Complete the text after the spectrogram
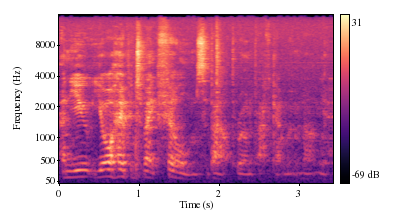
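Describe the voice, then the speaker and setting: A host conducts an interview, guiding the guest along with brief questions and frequent acknowledgements. The voice sits at a moderate pitch and is recorded from a distance in a large, reverberant room. Faint background noise stays underneath. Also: quick pace. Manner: friendly, prompting with short questions and murmured acknowledgements. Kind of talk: casual interview chat.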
